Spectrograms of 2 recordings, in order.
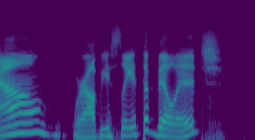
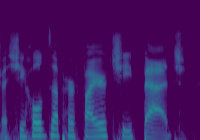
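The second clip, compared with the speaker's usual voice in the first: ordinary delivery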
